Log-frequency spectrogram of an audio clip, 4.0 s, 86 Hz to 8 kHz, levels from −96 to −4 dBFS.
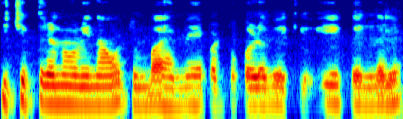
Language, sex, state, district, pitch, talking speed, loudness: Kannada, male, Karnataka, Bijapur, 155 Hz, 120 wpm, -20 LUFS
